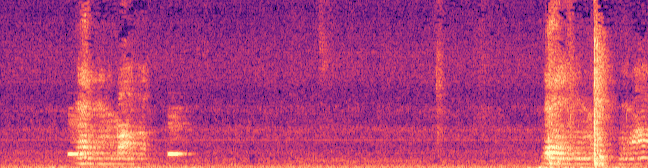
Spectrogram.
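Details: Keanu, a Siamese cat, meeting a new cat companion indoors: a few harmonic, wavering meows, one short and one drawn out, then a louder cluster of strained cries near the end over a low household rumble.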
